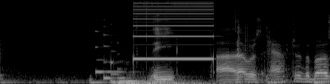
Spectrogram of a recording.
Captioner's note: bell chimes, time expires; buzzer sound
